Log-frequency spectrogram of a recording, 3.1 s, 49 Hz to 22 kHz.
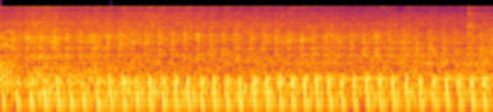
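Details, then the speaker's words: Honda CRF150 after oil-starvation rebuild, idling; rough, uneven rattle pulsing about three times a second, noise located on the clutch side of the engine. "Yan itong umingay na to panday ito sa clutch side."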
